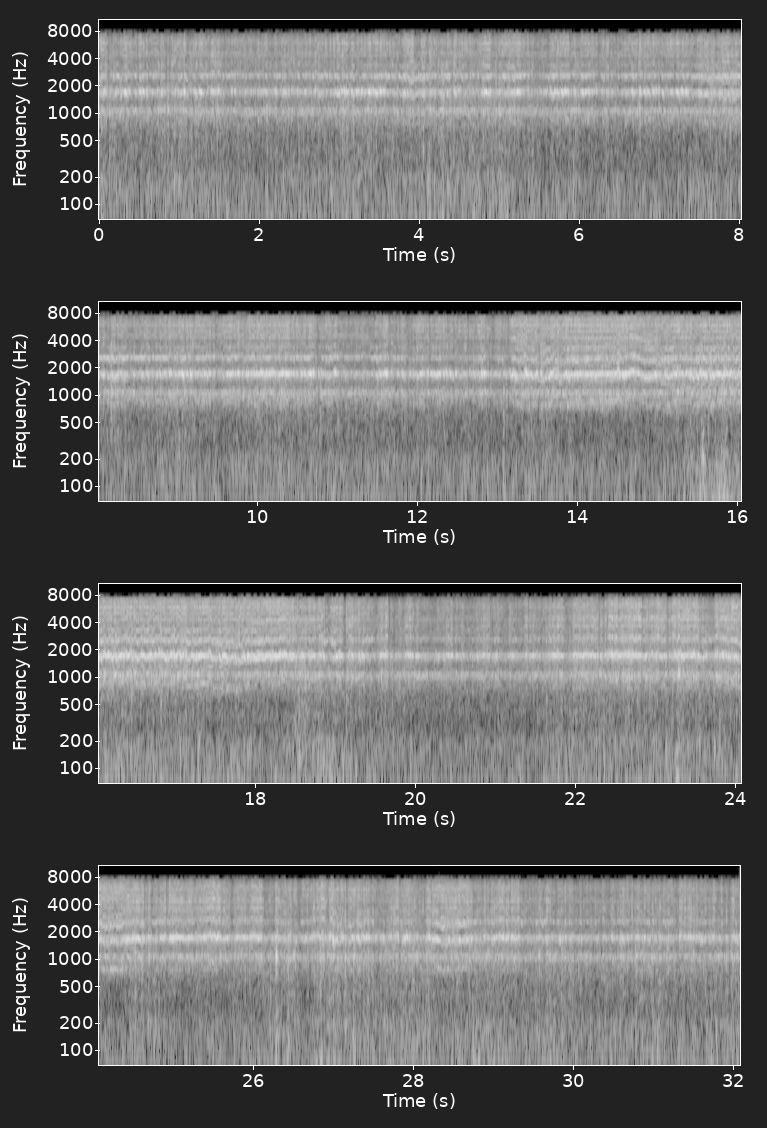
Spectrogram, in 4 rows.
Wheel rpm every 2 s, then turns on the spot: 230, 240, 230, 230, 230, 230, 230, 210, 190, 230, 230, 240, 230, 230, 230, 230.
none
